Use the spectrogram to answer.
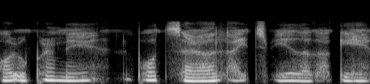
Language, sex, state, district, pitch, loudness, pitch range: Hindi, female, Arunachal Pradesh, Papum Pare, 180 Hz, -16 LUFS, 170-195 Hz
